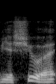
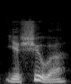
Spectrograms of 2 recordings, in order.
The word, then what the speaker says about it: Yeshua: The first sound of the second syllable of Yeshua is the sh sound.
